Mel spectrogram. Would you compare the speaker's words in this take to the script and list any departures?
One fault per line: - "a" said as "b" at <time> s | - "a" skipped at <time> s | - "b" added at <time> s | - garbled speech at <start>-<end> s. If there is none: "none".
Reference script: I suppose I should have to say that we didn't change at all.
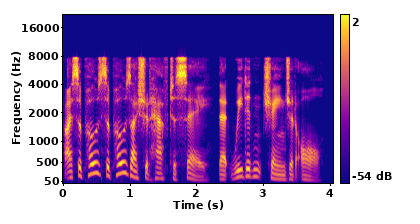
- "suppose" added at 0.6 s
